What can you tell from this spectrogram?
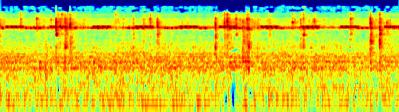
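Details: Evening crickets near a hearth fire, their continuous high-pitched ringing trill holding steady under scattered snaps and pops from the flames.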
